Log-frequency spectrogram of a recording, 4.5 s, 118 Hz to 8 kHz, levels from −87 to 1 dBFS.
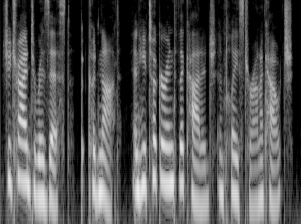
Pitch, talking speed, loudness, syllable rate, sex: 210 Hz, 265 wpm, -17 LUFS, 6.2 syllables/s, female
